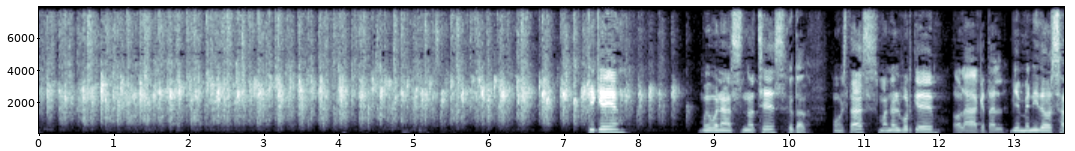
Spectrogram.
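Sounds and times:
audience applause: 0:00.0 - 0:08.8
speech: 0:07.3 - 0:07.9, 0:08.8 - 0:13.6.

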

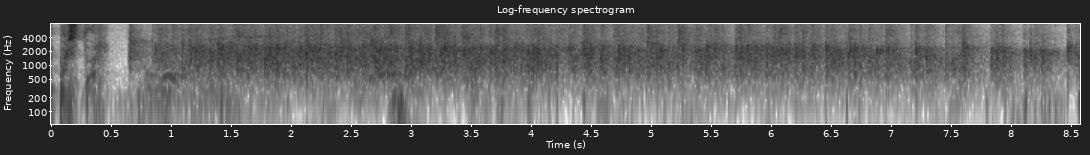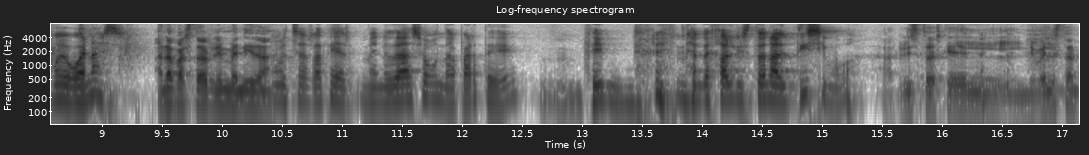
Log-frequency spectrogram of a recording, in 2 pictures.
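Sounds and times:
speech: 0:00.2 - 0:00.5, 0:08.6 - 0:17.1
audience applause: 0:00.6 - 0:08.6
laughter: 0:00.8 - 0:03.4, 0:15.7 - 0:17.1.

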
